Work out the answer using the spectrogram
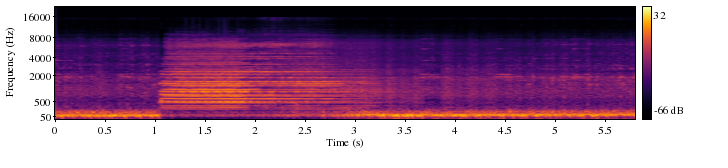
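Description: CSX diesel locomotives rumbling as they pull a freight train past. About a second in, the locomotive's air horn sounds one steady blast of about two seconds.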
